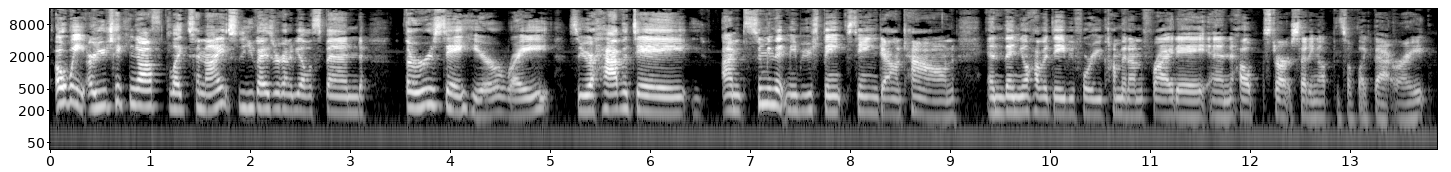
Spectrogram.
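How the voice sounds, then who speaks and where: Chatty woman with a lowish voice. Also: steady tone, normal speed. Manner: chatty, easily distracted, talks to viewers and reads comments aloud. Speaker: livestream host showing nail polish. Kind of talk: casual live-stream chat.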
